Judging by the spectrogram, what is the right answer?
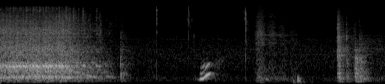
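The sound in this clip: A sewing machine stitching in a fast, dense whirring run of about a second that fades out, followed by a few scattered soft clicks and handling noises.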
